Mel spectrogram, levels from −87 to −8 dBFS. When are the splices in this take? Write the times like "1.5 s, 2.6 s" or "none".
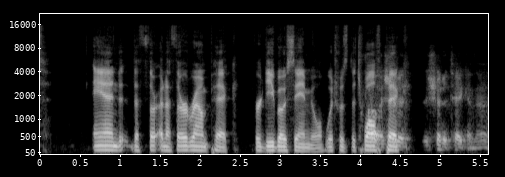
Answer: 2.6 s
